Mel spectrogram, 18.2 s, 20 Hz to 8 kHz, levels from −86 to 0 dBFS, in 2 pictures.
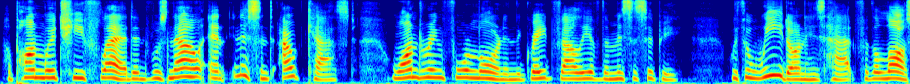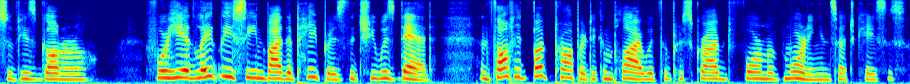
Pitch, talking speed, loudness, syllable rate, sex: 230 Hz, 195 wpm, -18 LUFS, 5.0 syllables/s, male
